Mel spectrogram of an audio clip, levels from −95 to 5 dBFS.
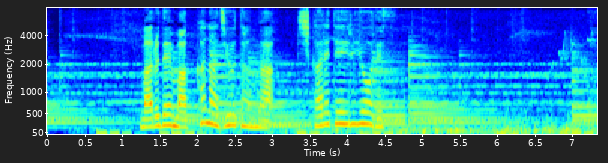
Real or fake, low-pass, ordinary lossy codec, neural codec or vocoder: real; none; none; none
